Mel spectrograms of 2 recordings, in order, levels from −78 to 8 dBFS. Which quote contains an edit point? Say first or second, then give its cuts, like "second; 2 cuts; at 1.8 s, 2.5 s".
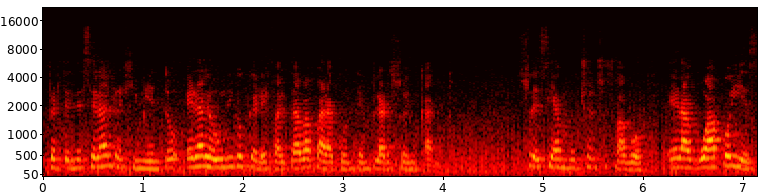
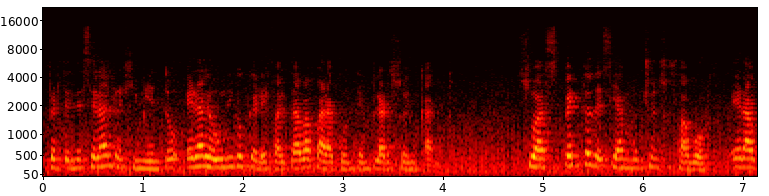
first; 1 cut; at 4.9 s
